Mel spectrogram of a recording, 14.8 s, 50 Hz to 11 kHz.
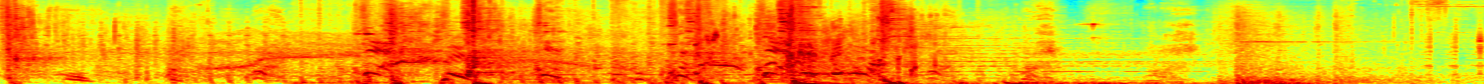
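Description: In Dying Light 2, a door is bashed in with heavy crashing, slamming and thudding blows mixed with game effects and someone talking over them.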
